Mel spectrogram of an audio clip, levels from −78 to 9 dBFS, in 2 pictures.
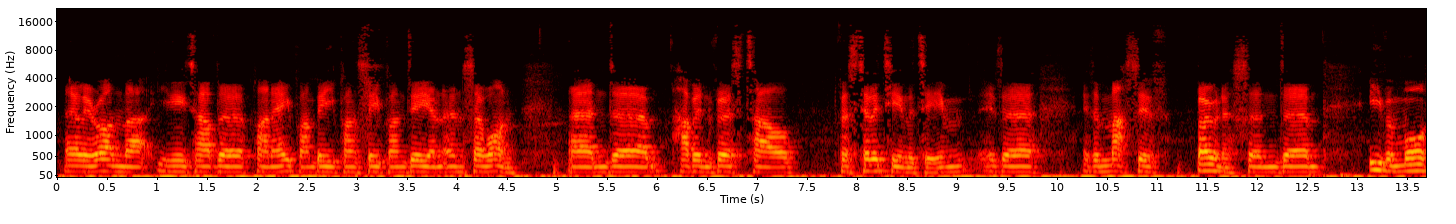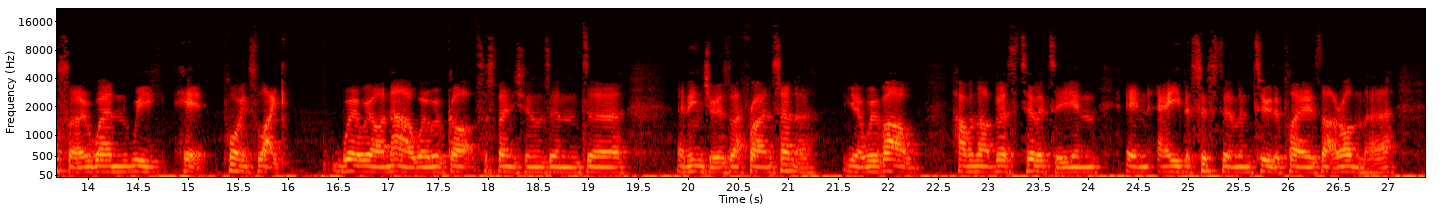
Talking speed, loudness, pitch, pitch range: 175 wpm, -28 LUFS, 130 Hz, 120-135 Hz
